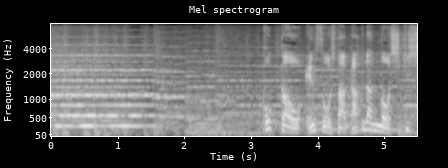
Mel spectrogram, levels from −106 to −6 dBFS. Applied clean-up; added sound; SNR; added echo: none; none; none; reverberation time 1.0 s.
